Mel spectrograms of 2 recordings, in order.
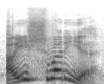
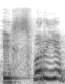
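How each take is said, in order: First: The first vowel is an 'ai' sound. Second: The first vowel is a plain 'e' sound. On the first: The speaker calls it right. "ये ए नहीं है, ये ऐ है।" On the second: The speaker calls it wrong. "इसको ऐश्वर्य पढ़ देते अपन"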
